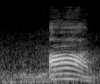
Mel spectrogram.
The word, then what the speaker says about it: hour: 1 घंटे को ऐसे, उसमें एच स्पेलिंग में शुरुआत में एच लिखते हैं, पर आपको एच का प्रोनाउंसिएशन नहीं करना है। आर क्या कहेंगे? अ का उच्चारण करके आर कहेंगे।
